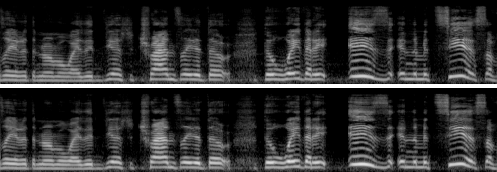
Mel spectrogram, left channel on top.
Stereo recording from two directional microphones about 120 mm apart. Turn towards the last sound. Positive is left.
turn(degrees=-45)  # may be behind; listen again after turning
